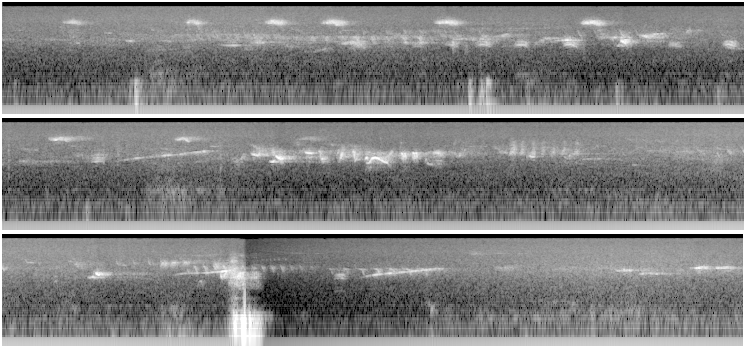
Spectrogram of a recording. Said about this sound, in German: Nein, das ist die Nachtigall.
